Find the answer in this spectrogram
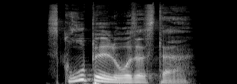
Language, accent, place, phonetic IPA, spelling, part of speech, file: German, Germany, Berlin, [ˈskʁuːpl̩ˌloːzəstɐ], skrupellosester, adjective, De-skrupellosester.ogg
- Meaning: inflection of skrupellos: 1. strong/mixed nominative masculine singular superlative degree 2. strong genitive/dative feminine singular superlative degree 3. strong genitive plural superlative degree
